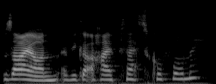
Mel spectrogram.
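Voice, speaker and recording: A woman's voice: on the high side, steady tone, fast talker, crowd noise. Woman co-hosting a casual podcast. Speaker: podcast co-host. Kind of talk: casual chat.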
